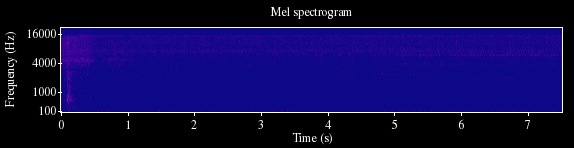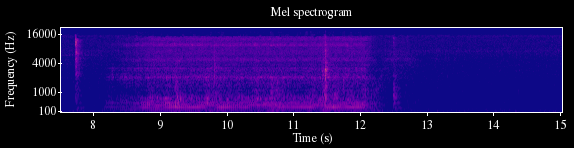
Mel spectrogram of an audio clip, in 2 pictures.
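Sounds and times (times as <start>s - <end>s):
washing machine motor humming: 8.2s - 12.4s.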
